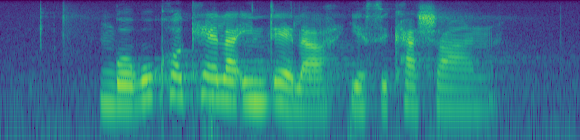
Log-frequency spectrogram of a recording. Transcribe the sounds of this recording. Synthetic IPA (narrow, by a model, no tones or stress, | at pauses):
ŋok̬ukʰɔkʰɛlaʔintʼɛlajesikʰaʃaːna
